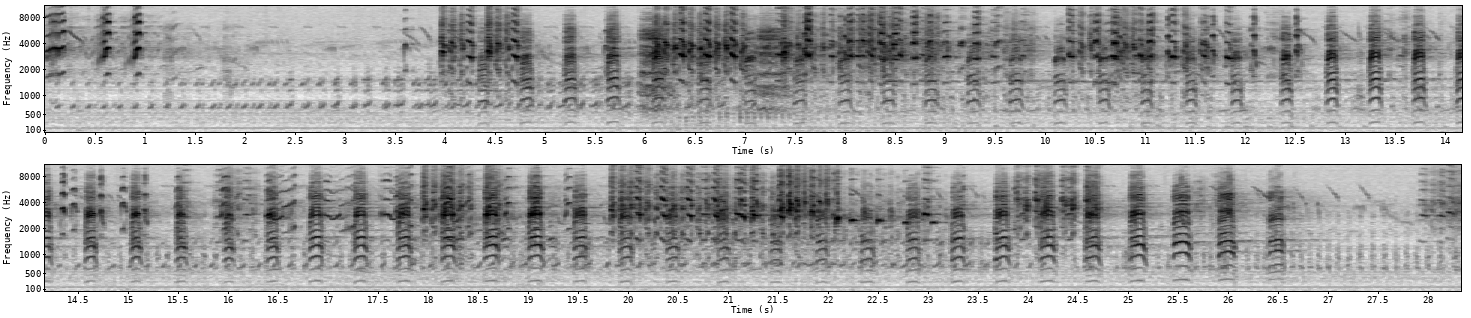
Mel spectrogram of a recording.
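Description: A loud chorus of many birds calling at once in rapid, overlapping repeated calls. It swells up about four seconds in and dies away near the end, over a steady low hum.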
